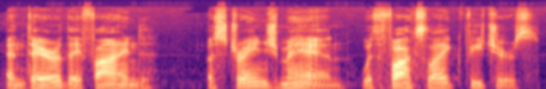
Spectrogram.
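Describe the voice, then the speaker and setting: A man's voice: mid-range voice, slow, fairly bright tone, no echo. A man hosting and narrating a scripted audio drama podcast.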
